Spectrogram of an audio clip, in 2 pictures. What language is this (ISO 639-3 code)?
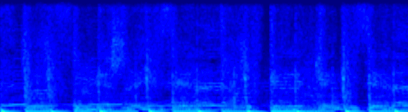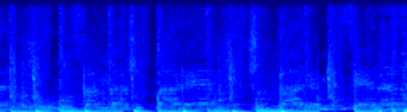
kaz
